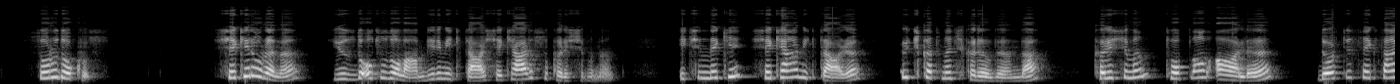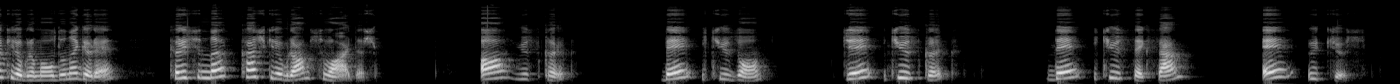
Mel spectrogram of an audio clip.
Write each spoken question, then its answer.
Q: Şeker oranı %30 olan bir miktar şekerli su karışımının içindeki şeker miktarı 3 katına çıkarıldığında karışımın toplam ağırlığı 480 kilogram olduğuna göre karışımda kaç kilogram su vardır?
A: Doğru yanıt B 210.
